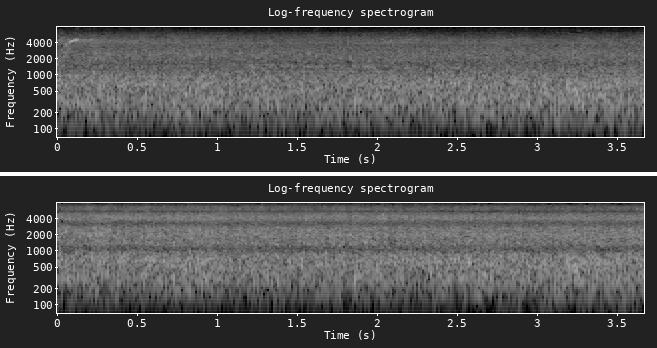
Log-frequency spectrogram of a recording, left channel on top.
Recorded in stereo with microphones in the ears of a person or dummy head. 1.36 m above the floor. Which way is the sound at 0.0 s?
70° right (ahead or behind).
